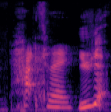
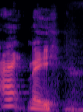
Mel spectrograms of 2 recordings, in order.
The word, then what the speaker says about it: Hackney: Hackney. Why do you pronounce the H on that? Because that's not your typical thing, is it? Is it not acne?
